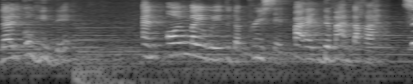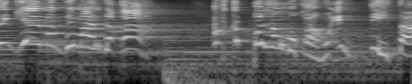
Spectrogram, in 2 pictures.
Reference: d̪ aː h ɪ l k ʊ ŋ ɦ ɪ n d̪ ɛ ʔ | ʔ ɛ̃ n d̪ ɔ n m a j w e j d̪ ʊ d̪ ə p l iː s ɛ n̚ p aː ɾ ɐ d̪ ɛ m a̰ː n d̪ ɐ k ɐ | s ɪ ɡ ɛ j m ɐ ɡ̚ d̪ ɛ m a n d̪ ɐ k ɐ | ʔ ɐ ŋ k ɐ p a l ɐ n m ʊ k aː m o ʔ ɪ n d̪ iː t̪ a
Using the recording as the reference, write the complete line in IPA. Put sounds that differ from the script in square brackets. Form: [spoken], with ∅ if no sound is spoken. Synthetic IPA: d̪ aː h ɪ l k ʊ ŋ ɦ ɪ n d̪ ɛ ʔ | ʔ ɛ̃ n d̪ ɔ n m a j w e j [t̪] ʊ d̪ [ɐ] p [ɹ] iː s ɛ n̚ p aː ɾ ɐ d̪ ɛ m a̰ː n d̪ ɐ k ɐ | s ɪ ɡ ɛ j m ɐ ɡ̚ d̪ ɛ m a n d̪ ɐ k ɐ | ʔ ɐ ŋ k ɐ p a l ɐ [ŋ] m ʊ k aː m o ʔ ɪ n [t̪] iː t̪ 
